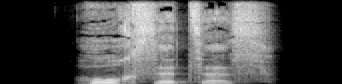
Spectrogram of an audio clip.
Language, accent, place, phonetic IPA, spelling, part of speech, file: German, Germany, Berlin, [ˈhoːxˌzɪt͡səs], Hochsitzes, noun, De-Hochsitzes.ogg
- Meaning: genitive singular of Hochsitz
